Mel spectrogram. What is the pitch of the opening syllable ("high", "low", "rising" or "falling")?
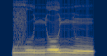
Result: low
